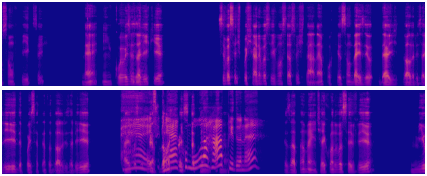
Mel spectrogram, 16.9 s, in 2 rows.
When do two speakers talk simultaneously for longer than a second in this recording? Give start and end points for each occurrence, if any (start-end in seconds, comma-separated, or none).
10.9-12.6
